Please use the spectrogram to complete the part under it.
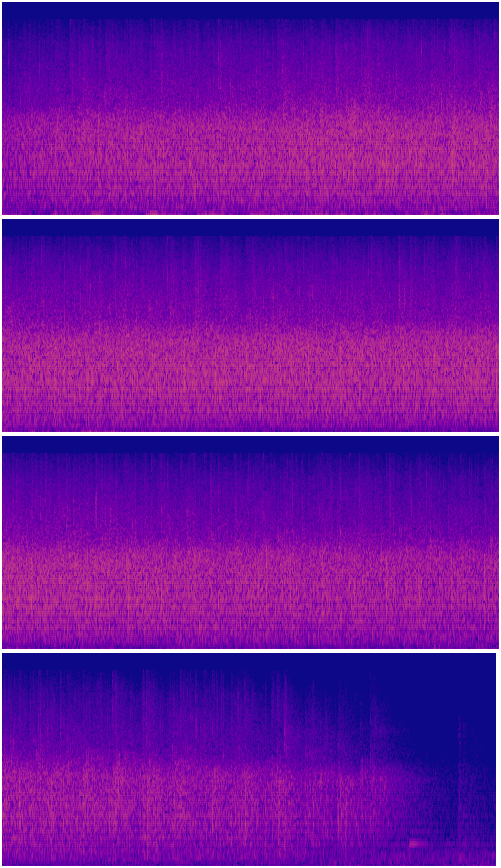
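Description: Waves wash gently on the open sea.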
